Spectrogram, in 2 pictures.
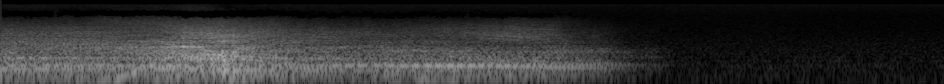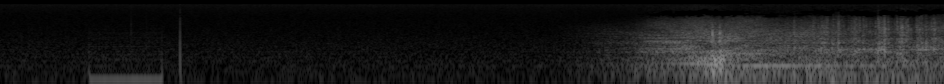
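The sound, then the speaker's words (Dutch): A car engine runs loudly, its revving rising and falling, then cuts out for several seconds of near silence before roaring back to life with another rev. “Ja, motortje meneer, ik wou dat de fabrikant een motor maakte die tegen de tijd dat de auto voor op was ook in elkaar gestort werd.”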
